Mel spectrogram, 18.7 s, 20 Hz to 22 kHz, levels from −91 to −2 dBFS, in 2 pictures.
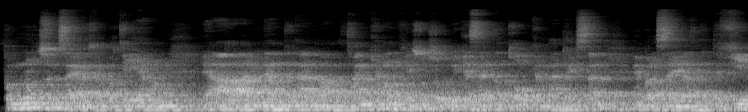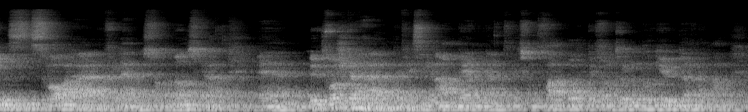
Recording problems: room echo; strong; dies away in 2.9 s
off-mic speech; far

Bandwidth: 16 kHz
